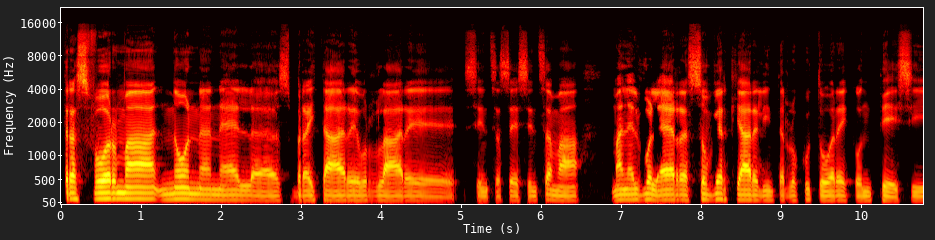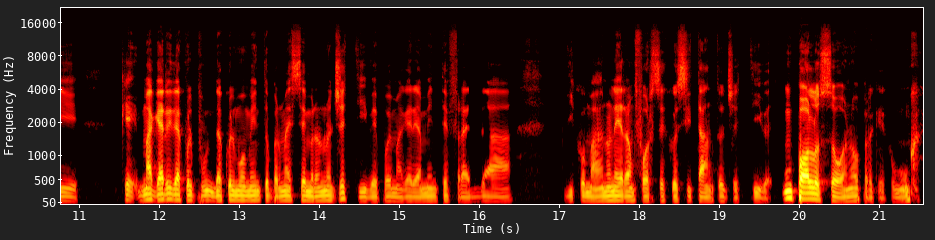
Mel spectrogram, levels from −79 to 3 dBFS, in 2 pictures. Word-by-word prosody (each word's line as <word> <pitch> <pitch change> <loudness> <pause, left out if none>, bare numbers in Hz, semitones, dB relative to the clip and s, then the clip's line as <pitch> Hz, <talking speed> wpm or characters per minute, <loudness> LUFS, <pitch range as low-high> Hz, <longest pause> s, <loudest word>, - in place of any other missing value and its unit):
trasforma 120 0 +6
non 110 +3 +1
nel 95 -4 -1
sbraitare, 90 +1 0
urlare, 85 -3 -3
senza 85 0 -9
se 90 - -5
e - - -6
senza 90 +5 -4
ma, 90 -2 -1 0.4
ma 95 +3 +1
nel 105 0 0
voler 100 -1 +3
sovverchiare 100 -1 +1
l'interlocutore 90 0 -4
con 85 0 -6
tesi 85 -2 -4 0.5
che, - - -4
magari, 110 +3 +3
da 105 -1 +3
quel 95 -1 -3
pun 90 -1 -4
da 90 - -1
quel 95 - -2
momento 90 -1 -2
per 85 - -6
me 90 +1 -1
sembrano 90 0 -1
oggettive, 80 -6 -5
poi 80 - -8
magari 80 +1 -7
a 80 - -4
mente 80 0 -6
fredda 75 +1 -9 0.7
dico: 85 0 -8
"Ma 80 -1 -3
non 90 +1 0
eran 85 -1 +1
forse - - -5
così - - -5
tanto 75 -2 -5
oggettive," - - -10
Un 135 0 +5
po' 120 - +11
lo 115 -2 +7
sono, 80 0 -1
perché - - -13
comunque 75 0 -8
90 Hz, 135 wpm, -22 LUFS, 85-100 Hz, 0.7 s, po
